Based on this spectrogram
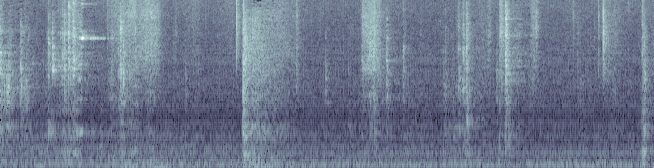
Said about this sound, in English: One day, he heard strange noises coming from the attic. He went upstairs. Opened the door.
